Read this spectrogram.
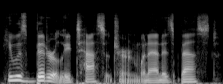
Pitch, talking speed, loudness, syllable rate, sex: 125 Hz, 215 wpm, -19 LUFS, 5.6 syllables/s, male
